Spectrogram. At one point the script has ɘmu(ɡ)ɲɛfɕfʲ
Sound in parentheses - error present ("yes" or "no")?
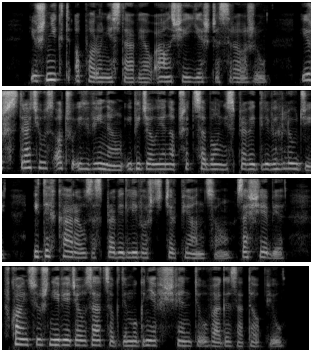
no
